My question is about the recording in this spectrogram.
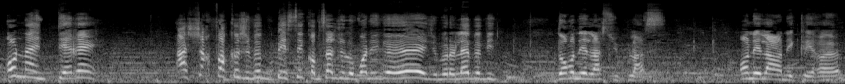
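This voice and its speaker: A man's voice: very high voice, moderate pace. A man, live-streaming from a busy city square and greeting viewers by name in a chatty, teasing way. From Cameroon. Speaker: livestream host. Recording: street crowd and music behind.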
